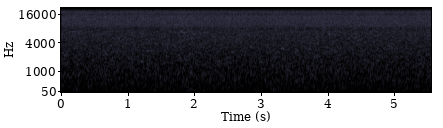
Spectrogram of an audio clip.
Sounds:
Sneeze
